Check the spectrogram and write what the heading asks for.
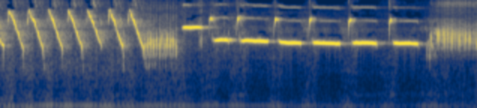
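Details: Belgian canary singing, meant for training non-singing canaries: a run of steeply falling whistled sweeps, a short buzz, then a string of level clear whistles repeated about three times a second, ending in a rough buzzy phrase.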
